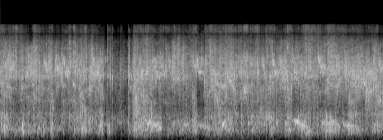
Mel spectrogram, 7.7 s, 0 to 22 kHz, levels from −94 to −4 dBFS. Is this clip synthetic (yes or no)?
yes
